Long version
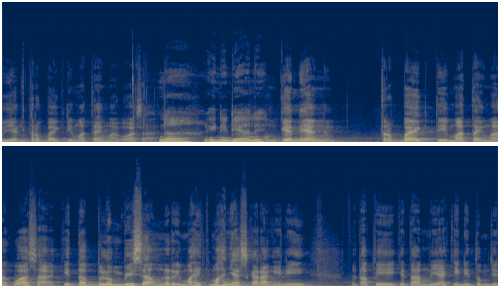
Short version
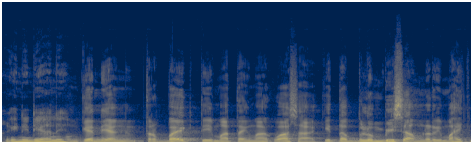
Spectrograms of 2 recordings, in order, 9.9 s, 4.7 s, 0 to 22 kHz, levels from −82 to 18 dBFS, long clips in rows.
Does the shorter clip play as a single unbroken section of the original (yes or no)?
no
